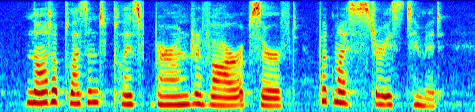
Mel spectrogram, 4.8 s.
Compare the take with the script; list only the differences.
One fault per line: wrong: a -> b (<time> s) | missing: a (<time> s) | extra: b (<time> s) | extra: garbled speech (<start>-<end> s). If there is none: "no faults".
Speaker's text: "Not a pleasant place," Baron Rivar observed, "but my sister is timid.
no faults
